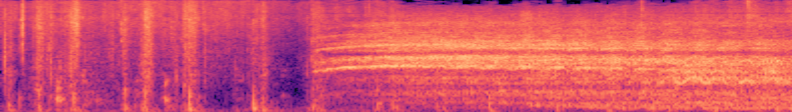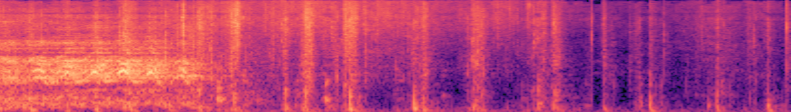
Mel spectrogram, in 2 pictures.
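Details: A horse neighs over galloping hooves: after a second of hoofbeats comes a long, loud whinny lasting over three seconds, high and tremulous with rich overtones, sinking slightly at the end before the drumming hooves return.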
